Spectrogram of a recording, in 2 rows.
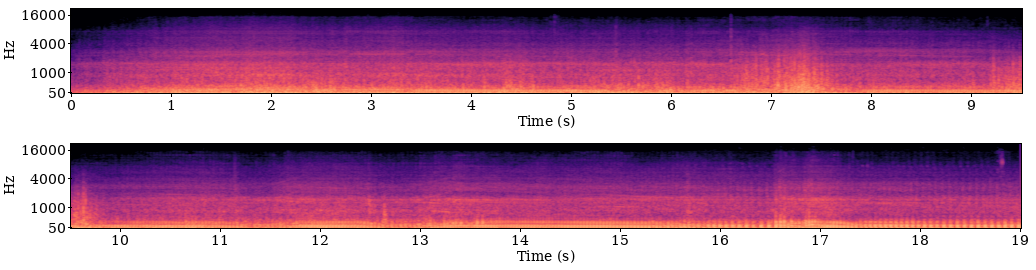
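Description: A Triumph Speed 400 motorcycle's single-cylinder engine drones loud and continuous at cruising speed, with wind buffeting and a few shifts in pitch as the rider changes gear and throttle, no voices over it.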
